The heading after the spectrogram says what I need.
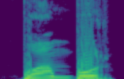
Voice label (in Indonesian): "bwam bur" rambut, Mpur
